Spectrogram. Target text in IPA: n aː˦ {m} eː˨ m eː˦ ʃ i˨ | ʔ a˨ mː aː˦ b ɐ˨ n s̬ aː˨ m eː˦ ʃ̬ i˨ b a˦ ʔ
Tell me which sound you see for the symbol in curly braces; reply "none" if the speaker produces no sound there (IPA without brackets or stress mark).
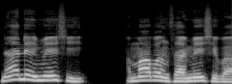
n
